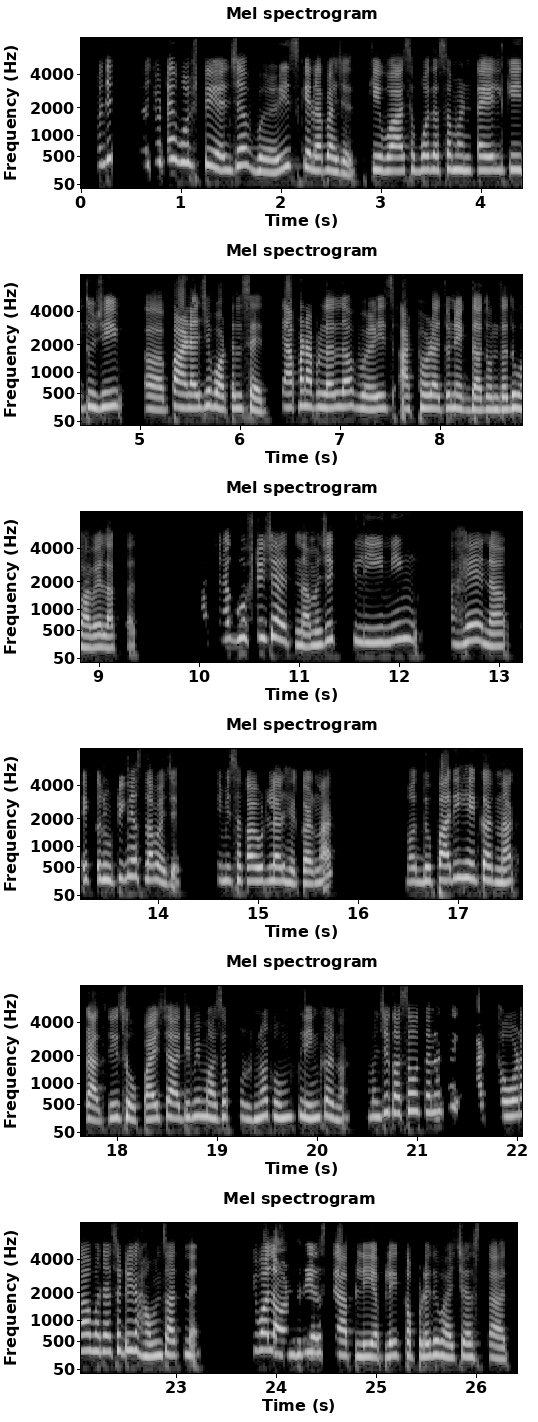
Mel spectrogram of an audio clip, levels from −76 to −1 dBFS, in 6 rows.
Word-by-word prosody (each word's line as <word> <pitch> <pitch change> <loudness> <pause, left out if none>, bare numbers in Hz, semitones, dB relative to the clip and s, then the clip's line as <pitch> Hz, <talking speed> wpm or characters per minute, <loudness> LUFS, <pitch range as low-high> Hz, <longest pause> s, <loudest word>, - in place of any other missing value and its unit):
म्हणजे 355 +6 0 0.3
छोट्या-छोट्या 395 +7 -3
गोष्टी 350 -4 0
आहेत 250 -2 +1
ज्या 330 +4 +2
वेळीच 235 +6 0
केल्या 280 -5 +2
पाहिजेत 225 -5 0 0.2
किंवा 240 -2 +2
सपोज 255 +1 -2
असं 255 +1 -1
म्हणता 250 -1 0
येईल 250 0 +1
की 265 0 +1
तुझी 260 +1 +2 0.3
अ, 220 -2 +1
पाण्याची 240 -1 +4
बॉटल्स 230 -2 0
आहेत, 195 -3 +1 0.2
त्या 245 -1 +2
पण 275 - +3
आपल्याला 255 0 +2
वेळीच 225 0 0
आठवड्यातून 230 0 +1
1दा-2दा 215 0 +1
धुवाव्या 205 -4 +3
लागतात. 195 -1 -4 0.7
अशा 325 +4 -7
गोष्टी 360 +1 0
ज्या 390 - +3
आहेत 295 -6 -2
ना 220 -3 +1
म्हणजे 240 +9 0
क्लीनिंग 290 +2 -3 0.4
आहे 280 +5 0
ना, 220 -4 0 0.2
एक 270 +1 -3
रूटीन 280 +3 0
असला 280 -4 0
पाहिजे, 235 -7 -1 0.4
की 265 - -8
मी 255 - -3
सकाळी 250 -1 +1
उठल्यावर 250 0 +1
हे 225 - 0
करणार, 220 +1 +1 0.8
मग 240 -1 -4
दुपारी 265 +3 +3
हे 295 - +4
करणार, 240 -4 +3 0.2
रात्री 235 +2 +1
झोपायच्या 235 +1 +1
आधी 255 +2 -1
मी 280 - 0
माझं 270 -1 +1
पूर्ण 250 +2 -1
रूम 260 0 +2
क्लीन 260 -3 +1
करणार. 265 -5 -2 0.2
म्हणजे 275 +5 -2
कसं 335 +2 +2
होतं 365 -2 0
ना, 355 - -1
की 460 - -7 0.2
आठवडाभरासाठी 310 +5 +1
राहून 240 -5 +1
जात 255 -1 +2
नाही 255 -3 -1 0.5
किंवा 335 +1 +3
लॉन्ड्री 260 0 +2
असते 285 -2 0
आपली, 230 -2 +1
आपले 225 +3 0
कपडे 230 -1 +1
धुवायचे 235 -2 +1
असतात. 215 -3 -2
255 Hz, 175 wpm, -23 LUFS, 230-280 Hz, 0.8 s, पाण्याची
